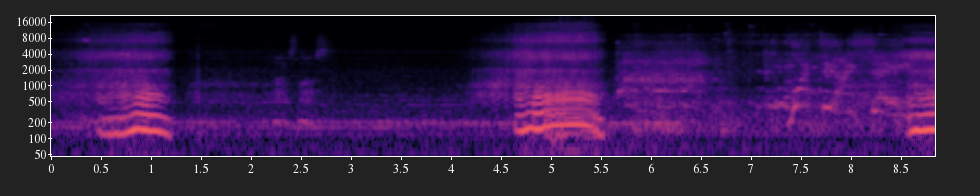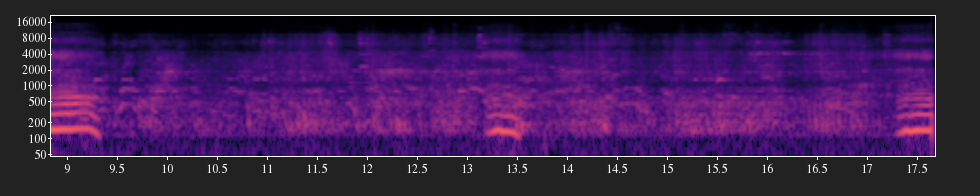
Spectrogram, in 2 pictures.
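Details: A husband's very loud snoring that keeps his bed partner awake: rumbling snores about every four seconds, roughly 15 a minute, with film dialogue and music in the background.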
